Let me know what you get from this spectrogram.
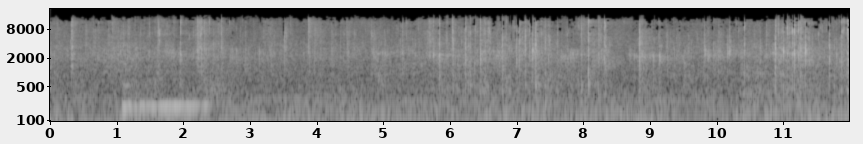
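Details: Dense continuous outdoor noise with a low rumble and patter like rain or traffic, and no distinct animal sound.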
